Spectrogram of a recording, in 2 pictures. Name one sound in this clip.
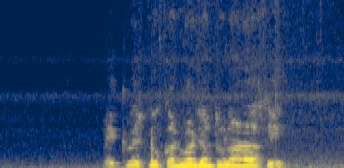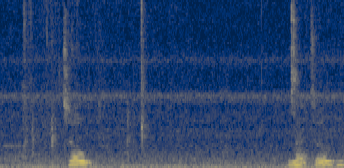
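An elderly man speaks nearby, reading out in a sing-song voice.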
